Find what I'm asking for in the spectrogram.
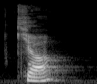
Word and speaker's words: kya: Kya é o ki, mais ya pequeno vira kya. Ele tem uma sílaba, tudo bem? É diferente de kya, que são duas sílabas. Kya só tem uma só, ok?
